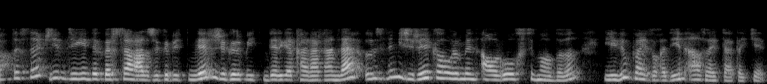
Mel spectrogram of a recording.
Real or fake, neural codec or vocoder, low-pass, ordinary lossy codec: fake; codec, 16 kHz in and 24 kHz out, 0.8 kbps, FocalCodec, streaming, 65536 codes; 5.4 kHz; Opus, 64 kbps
